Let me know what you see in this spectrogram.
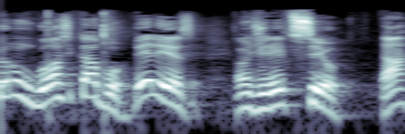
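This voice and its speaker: Talking at a fairly quick pace, a man has a high voice with very wide pitch swings. His tone is dark and mellow. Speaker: university lecturer. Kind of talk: lecture.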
